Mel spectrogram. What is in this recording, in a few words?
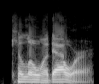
"kWh", American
